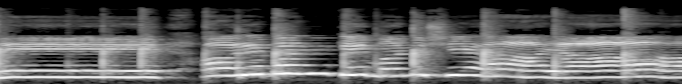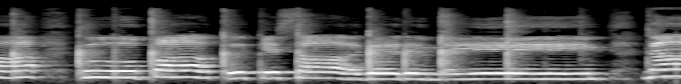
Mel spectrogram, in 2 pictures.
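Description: A woman singing a worship song, holding long notes that slide between pitches, while clapping her hands in time.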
